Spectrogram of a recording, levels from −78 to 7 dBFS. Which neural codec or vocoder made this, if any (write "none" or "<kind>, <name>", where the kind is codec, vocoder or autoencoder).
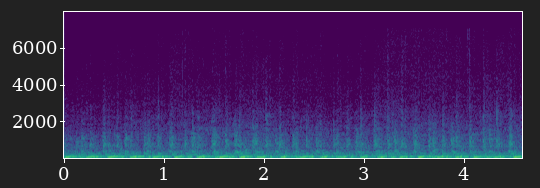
codec, DAC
